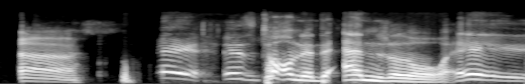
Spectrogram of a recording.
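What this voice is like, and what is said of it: Fake put-on accent. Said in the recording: “fake-ass accent”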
